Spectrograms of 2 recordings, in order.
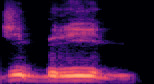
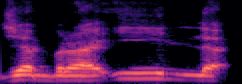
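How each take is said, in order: First: The first vowel is i, then a long ee. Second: The first vowel is a, then a-i before l. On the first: This is the form used in the Hijaz dialect. "in the languages of Al-Hijaz, it is called Jibreel" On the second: This is the form used by the Qais and Tamim tribes. "in the language of uh, the tribe of Qais and Tamim"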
